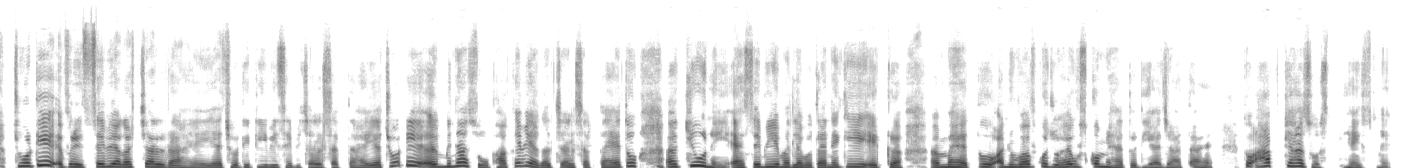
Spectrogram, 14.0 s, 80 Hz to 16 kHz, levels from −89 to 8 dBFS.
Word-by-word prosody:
छोटी 315 +6 +5 0.2
फ्रिज 230 -4 +2
से 255 -1 +5
भी 260 +1 +3
अगर 235 -2 +3
चल 240 -3 +3
रहा 195 -3 -2
है 175 -1 -7
या 180 +1 0
छोटी 200 +1 -6
टीवी 200 -1 -6
से 175 -1 -9
भी 165 - -14
चल 165 -2 -2
सकता 160 0 -7
है 170 +1 -4
या 205 +2 +1
छोटे 345 +2 0
अ, 285 -5 +5
बिना 260 +8 +2
सोफ़ा 200 - -3
के 300 +9 -5
भी 315 - -4
अगर 175 -2 -1
चल 170 -1 -2
सकता 170 +4 -6
है 210 +2 0
तो 310 0 +1 0.3
अ, 245 - +4
क्यों 345 -1 +7
नहीं? 180 -8 -4
ऐसे 185 +5 +2
भी 235 +2 0
ये 245 - +4
मतलब 205 -2 +1
होता 195 0 -1
है - - +2
ना 205 +1 -2
कि 250 -1 -1
एक 200 +2 -1
अ, 195 +2 -2
महत्व 220 +2 +2
अनुभव 220 +3 +3
को 275 - +1
जो 205 -3 -2
है 240 - +5
उसको 250 +3 -1
महत्व 185 -1 -4
दिया 160 -2 -5
जाता 150 0 -7
है 155 0 -6 0.3
तो - - +3
आप 325 - +3
क्या 300 -1 +3
सोचती 170 - -11
हैं 160 - -5
इसमें? 155 -1 -15
205 Hz, 245 wpm, -24 LUFS, 175-250 Hz, 0.3 s, क्यों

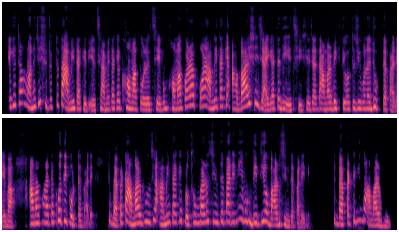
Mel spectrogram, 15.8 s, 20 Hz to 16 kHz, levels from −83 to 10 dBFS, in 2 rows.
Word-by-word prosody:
এক্ষেত্রে 330 +7 -2
আমার 390 - -8
মনে 235 - +2
হয়েছে 385 +10 -2
সুযোগটা 265 +1 -9
তো - - +8
আমি 210 - 0
তাকে 195 -1 -3
দিয়েছি। 165 +5 -7
আমি 190 - -6
তাকে 230 +2 -2
ক্ষমা 220 -5 +4
করেছি 185 -1 -2
এবং 205 +3 -4
ক্ষমা 210 0 +3
করার 315 +4 +4
পর 290 - +1
আমি 230 +3 -1
তাকে 285 - -1 0.2
আবার 255 +10 +6
সেই 380 -4 +1
জায়গাটা 210 +5 0
দিয়েছি। 175 -2 -3
সে 205 - -4
যাতে 195 +1 -2
আমার 200 +2 0
ব্যক্তিগত 210 -1 -2
জীবনে 210 -1 -1
ঢুকতে 230 -8 -1
পারে 155 +1 -3
বা 160 - +5 0.4
আমার 260 +2 +6
কোন 285 - -5
একটা 290 +1 -4
ক্ষতি 345 -2 +3
করতে 205 -6 -1
পারে। 265 - -9 0.3
তো - - -17
ব্যাপারটা 265 +9 +3
আমার 250 +4 +5
ভুল 310 0 -1
যে 345 - 0
আমি 230 +4 +1
তাকে 290 +4 -3
১ম, 245 +4 -2
বারও 275 +3 +3
চিনতে 295 +1 -3
পারিনি 300 +2 +1
এবং 325 -2 -2
২য় 270 +5 0
বারও 200 +2 +1
চিনতে 165 -6 -4
পারিনি। - - -9 0.5
তো - - -8
ব্যাপারটা 220 +8 +2
কিন্তু 355 0 -4
আমার 190 0 +2
ভুল। 160 -2 -9
230 Hz, 220 wpm, -24 LUFS, 200-285 Hz, 0.5 s, তো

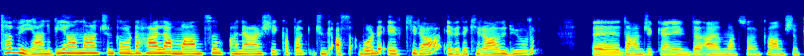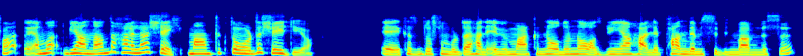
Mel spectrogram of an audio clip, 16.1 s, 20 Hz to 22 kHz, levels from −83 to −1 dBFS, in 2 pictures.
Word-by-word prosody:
tabii, 290 -6 +2
yani 200 +2 +1
bir 245 - +2
yandan 255 0 +5
çünkü 250 0 -2
orada 245 0 +2
hâlâ 250 0 +6
mantığım, 225 +2 +2
hani, 220 0 0
her 215 +1 +2
şeyi 225 0 -6
kapat 220 +1 -5
çünkü 210 -2 -4
aslı 205 -1 0
Bu 205 +1 +2
arada 250 +5 +3
ev 210 -1 +1
kira, 215 +2 0
eve 195 -1 -2
de 200 - -2
kira 200 -1 +1
ödüyorum. 220 +3 -2 0.6
Eee, 165 -3 +1
daha 175 -1 0
önceki, 175 0 -7
hani, 175 0 -2
evden 175 +1 -3
ayrılmak 180 0 -3
zorunda 185 +1 -8
kalmışım 190 -2 -4
falan, 235 +5 -3
eee, - - -3
ama 255 +7 +2
bir 220 +3 -1
yandan 225 0 +3
da 340 - -3
hâlâ 295 +1 +2
şey 265 - -1
mantık 210 +5 +1
da 260 - +4
orada 230 +5 +2
şey 250 -8 +2
diyor, 155 -2 -7 0.7
eee, 170 -2 0
"Kızım, 185 -1 -6
dursun 185 0 -4
burada, 170 +1 0
hani, 185 -3 0
evin 175 +1 -3
barkın. 175 +1 -1
Ne 195 - 0
olur 185 0 0
ne 190 - 0
olmaz, 165 -4 -1
dünya 185 +1 -1
hâli, 155 +1 +1
pandemisi 185 -2 -1
bilmem 160 -1 0
nesi. 200 +6 -7
205 Hz, 220 wpm, -23 LUFS, 180-235 Hz, 0.7 s, hâlâ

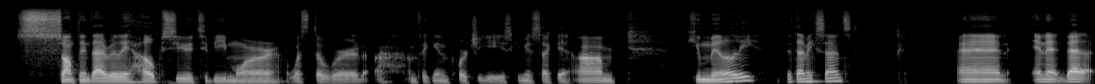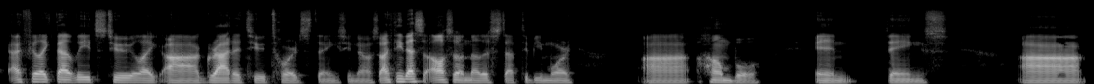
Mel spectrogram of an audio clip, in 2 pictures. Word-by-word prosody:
something 105 -2 +3
that 95 0 +5
really 100 0 +3
helps 95 -1 0
you 90 0 -2
to - - -12
be 95 -1 -6
more 90 -1 -2
what's 100 0 -9
the 90 - -5
word? 85 +1 -5
Uh, - - -10 0.2
I'm 100 - -11
thinking 95 -1 -9
in 90 - -9
Portuguese, 90 0 -8
give - - -13
me 90 - -6
a - - -12
second. - - -7
Um, 100 0 +1 0.7
humility, 130 +12 +2 0.3
if 120 - -8
that 130 0 +3
makes 135 0 -3
sense? 150 +2 -2 1.1
And 110 -1 +3 0.2
and 115 +1 +1
at 115 - +2
that 120 0 +5
I 110 - 0
feel 120 +3 0
like 115 -2 +1
that 110 -1 +5
leads 110 0 -2
to, 100 -1 +1
like, 95 -2 -1
uh, 90 -1 +4
gratitude 95 -2 +2
towards 85 0 -5
things, 80 +2 -10
you 80 - -10
know. 80 0 -7
So, - - 0
I - - +4
think 130 +1 0
that's 125 +1 +6
also 110 0 +3
another 95 -1 -1
step 90 -1 -7
to - - -10
be 95 0 -8
more, 90 -1 -4 0.7
uh, 80 -1 +1
humble 85 -6 -2 0.5
in 85 -6 -2 0.4
things. 80 -1 -5 0.7
Uh, 85 -1 +5
95 Hz, 160 wpm, -26 LUFS, 85-105 Hz, 1.1 s, that's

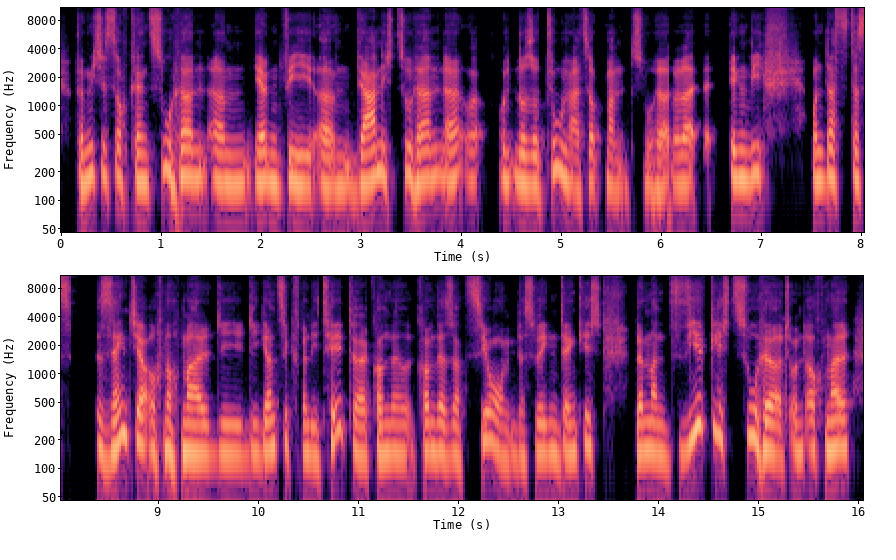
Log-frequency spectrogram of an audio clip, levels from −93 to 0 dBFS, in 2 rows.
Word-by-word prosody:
Für 150 - +1
mich 180 +3 +1
ist 180 -2 -3
auch 170 -2 -1
kein 155 -1 +1
Zuhören, 175 0 +1
ähm, 155 +1 0
irgendwie 155 -1 +2
ähm, 145 -2 -2
gar 155 +4 +6
nicht 175 -3 -1
zuhören, 170 0 +1
ne, 170 +2 0
u 160 0 -6 0.2
und 175 -1 -4
nur 155 -2 +3
so 145 -1 +1
tun, 200 -6 -1
als 135 +1 -4
ob 155 0 -4
man 140 0 -5
zuhört 130 +3 -3
oder, 150 0 +2
äh, - - -7 0.2
irgendwie. 170 +1 +1 0.4
Und 160 +1 0
das 170 -3 0
das 165 -2 -2 0.2
senkt 165 - +3
ja 180 - +6
auch 155 - -3
noch 150 -7 +2
mal 145 -1 +4
die 145 0 -3
die 145 +1 -5
ganze 160 +3 0
Qualität 145 - -2
der 135 -2 +2
Konver 145 +1 -1
Konversation. 145 +1 -1
Deswegen 145 +3 -2
denke 145 +4 -1
ich, 165 - -3 0.3
wenn 150 0 +2
man 145 -3 0
wirklich 225 - +2
zuhört 165 -9 +3
und 150 +1 -3
auch 160 0 -3
mal 160 +1 +4
155 Hz, 185 wpm, -23 LUFS, 145-170 Hz, 0.4 s, gar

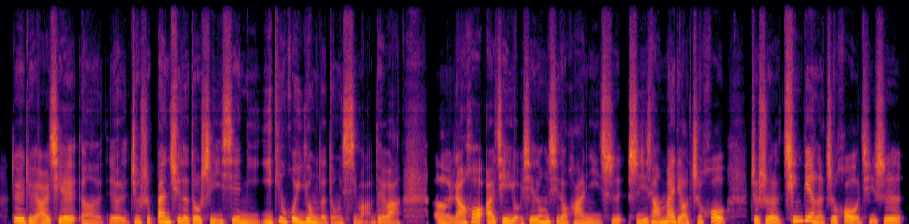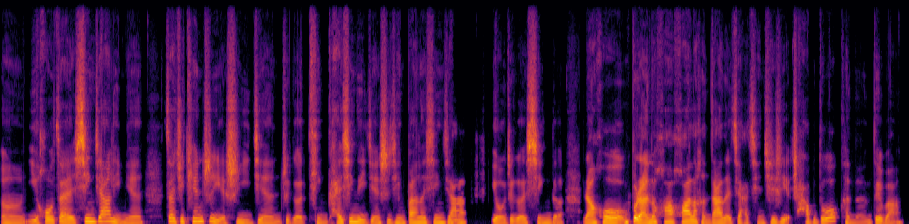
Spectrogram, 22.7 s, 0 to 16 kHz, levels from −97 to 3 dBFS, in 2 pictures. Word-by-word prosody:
对 230 -2 +5
对， 210 -2 0
而 180 +2 +1
且， 190 -2 +3
呃， 150 -2 -6
呃， 155 -2 -3
就 205 - -2
是 195 0 -4
搬 215 +3 +3
去 225 +1 +1
的 170 -4 +2
都 175 +1 +1
是 195 +2 -1
一 165 -1 -4
些 180 +2 -1
你 160 -5 -2
一 185 +3 -2
定 235 +5 0
会 220 -2 +4
用 195 0 +3
的 135 -3 -4
东 140 +1 -8
西 150 - -2
嘛， 135 - -10
对 160 -3 -4
吧？ 150 +2 -3 0.4
呃， 170 -2 -2
然 155 +1 +1
后 230 +5 +2
而 175 -2 +1
且 195 +1 +1
有 170 - -1
些 200 - 0
东 210 +1 +3
西 220 -1 -1
的 170 - -1
话， 165 -1 -4
你 145 -4 -6
是 160 +3 -3
实 170 - 0
际 185 - 0
上 195 -1 0
卖 225 +2 +3
掉 195 -7 0
之 180 +5 -3
后， 195 -6 +1 0.3
就 195 - 0
是 180 -3 +1
轻 270 +11 +2
便 285 -5 +4
了 155 -4 -1
之 175 +4 -2
后， 185 -5 +2
其 165 +1 -6
实， 205 +2 0
呃， 155 -2 -4
以 155 - -2
后 210 +6 +1
在 200 -3 +2
新 225 +6 +5
家 245 0 +2
里 205 -8 0
面 145 +2 -6 0.3
再 240 -3 +1
去 210 - 0
添 240 +4 +2
置 245 -3 0
也 165 - -2
是 185 - -1
一 155 - -4
件 145 -2 -4
这 160 - -6
个 145 -1 -3
挺 145 -4 -8
开 185 +7 -1
心 210 +3 +4
的 200 - +4
一 165 - -1
件 150 +1 -4
事 165 - -1
情。 165 0 -3
搬 175 +1 +1
了 175 -1 +1
新 170 0 -1
家 170 -1 -1 0.4
有 150 -3 -1
这 160 - -4
个 150 0 -1
新 160 -2 +1
的， 150 - -7 0.2
然 160 +1 +3
后 175 -3 +4
不 - - +10
然 175 -3 +8
的 195 - +3
话 200 0 +1
花 200 +1 +4
了 200 - +3
很 175 -8 -6
大 175 +2 +3
的 155 -2 -1
价 150 - -5
钱， 145 -1 -9
其 190 +7 -3
实 190 0 -3
也 170 - -2
差 190 - -5
不 170 -2 -8
多 235 +9 +1
可 275 - -7
能， 135 0 -11
对 175 -1 +1
吧？ - - -6
175 Hz, 300 characters per minute, -23 LUFS, 155-200 Hz, 0.4 s, 不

